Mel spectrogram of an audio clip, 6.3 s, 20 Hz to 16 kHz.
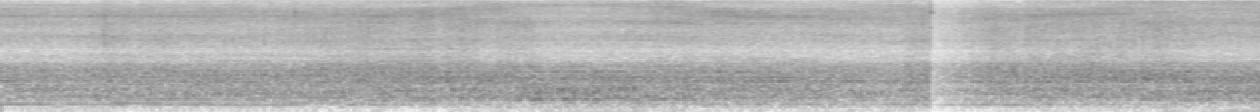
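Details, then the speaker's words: Kirby 560 vacuum after a new Lexan fan was fitted: a steady high-speed motor roar with a dry, gritty whir and a noisy brushroll. The motor bearings are bad. "it's still not perfect as you can tell it still has a little bit of very noise in the motor and the brushroll is pretty noisy on it too"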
